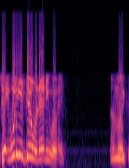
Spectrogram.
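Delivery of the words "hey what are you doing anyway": put-on heckling drunk. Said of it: "and he goes".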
